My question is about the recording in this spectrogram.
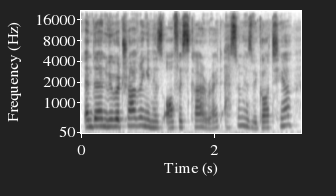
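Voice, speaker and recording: Her voice is fairly high, gravelly and mellow, with a steady tone, and she talks fast over slight background noise. This thirtysomething woman from Bhutan, Bhutanese accent and all, is ill with a half-gone voice yet stays chatty and candid in the interview, peppering her talk with "you know."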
